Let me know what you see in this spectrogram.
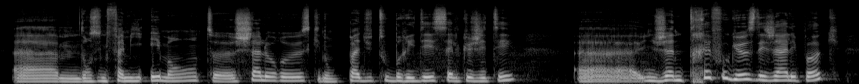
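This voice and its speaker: A woman's fairly low, dark and mellow voice at a fairly slow pace, with ordinary pitch variation. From France, Montreuil, Seine-Saint-Denis. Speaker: community leader and consultant. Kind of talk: interview.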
